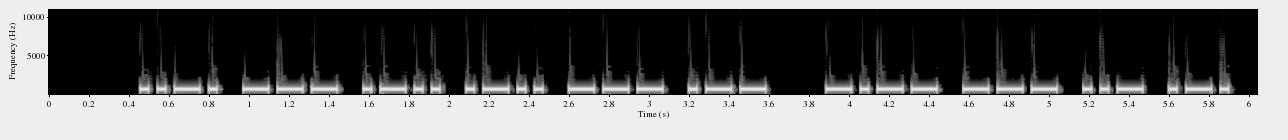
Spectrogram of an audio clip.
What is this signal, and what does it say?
Morse code, heard as a keyed tone, about 28 wpm, 700 Hz. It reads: FOLLOW YOUR
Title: Sentences from Top 1000 Words - Review Part 3 - 28wpm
